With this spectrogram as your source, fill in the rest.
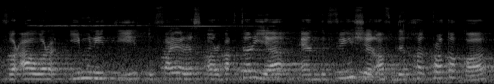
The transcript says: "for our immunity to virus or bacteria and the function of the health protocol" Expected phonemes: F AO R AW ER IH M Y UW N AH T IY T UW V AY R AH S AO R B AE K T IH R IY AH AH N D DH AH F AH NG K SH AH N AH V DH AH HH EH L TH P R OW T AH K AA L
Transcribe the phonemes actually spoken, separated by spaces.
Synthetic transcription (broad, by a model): F AO R AW ER IH M Y UW N AH T IY T UW F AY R S AO R B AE K T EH R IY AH AH N D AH F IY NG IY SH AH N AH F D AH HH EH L P R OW T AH K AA L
